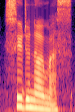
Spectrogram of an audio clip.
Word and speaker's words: Pseudomonas: Sammy says, my cat has been diagnosed with pseudomonas in her nose and sinus.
